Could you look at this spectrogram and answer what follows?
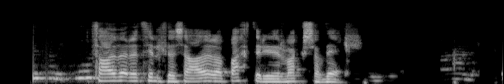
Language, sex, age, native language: Icelandic, male, 30-39, Icelandic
